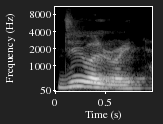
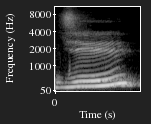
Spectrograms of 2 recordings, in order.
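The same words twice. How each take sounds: First: Said in the usual way. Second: Syllable by syllable. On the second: Shown as a demonstration. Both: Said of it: "There are only three syllables in this word".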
